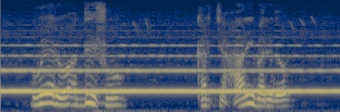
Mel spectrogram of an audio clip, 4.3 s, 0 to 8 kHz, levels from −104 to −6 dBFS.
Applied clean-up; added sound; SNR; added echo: none; Wind instrument, woodwind instrument; -4 dB; none.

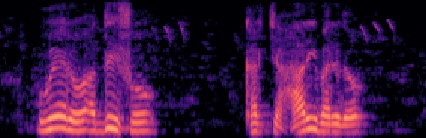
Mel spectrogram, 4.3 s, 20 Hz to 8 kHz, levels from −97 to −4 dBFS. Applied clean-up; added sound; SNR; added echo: none; none; none; none.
